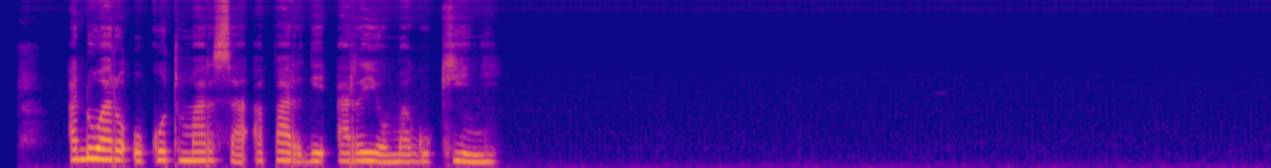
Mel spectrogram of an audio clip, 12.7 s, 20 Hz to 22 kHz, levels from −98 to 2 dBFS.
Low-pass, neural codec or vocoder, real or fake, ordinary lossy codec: none; none; real; none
